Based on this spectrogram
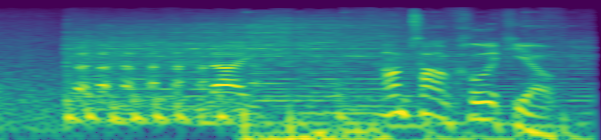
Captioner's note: laughs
